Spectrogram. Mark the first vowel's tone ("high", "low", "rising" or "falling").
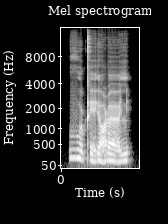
falling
